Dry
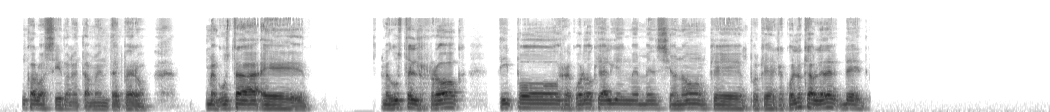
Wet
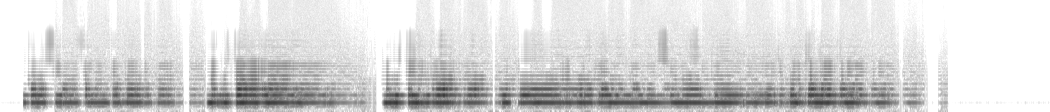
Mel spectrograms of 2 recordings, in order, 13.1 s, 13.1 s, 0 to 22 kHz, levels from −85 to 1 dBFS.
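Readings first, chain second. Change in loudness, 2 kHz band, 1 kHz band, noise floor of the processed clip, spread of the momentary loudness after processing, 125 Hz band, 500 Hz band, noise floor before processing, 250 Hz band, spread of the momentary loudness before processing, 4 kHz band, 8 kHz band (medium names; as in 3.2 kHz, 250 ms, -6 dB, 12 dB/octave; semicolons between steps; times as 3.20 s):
-6.0 dB, -12.5 dB, +1.5 dB, under -85 dBFS, 13 LU, -18.5 dB, -8.0 dB, -78 dBFS, -2.5 dB, 10 LU, under -10 dB, under -15 dB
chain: vocoder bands 8, saw 248 Hz; bit-crushed delay 392 ms, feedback 35%, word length 7-bit, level -5.5 dB; trim -5 dB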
